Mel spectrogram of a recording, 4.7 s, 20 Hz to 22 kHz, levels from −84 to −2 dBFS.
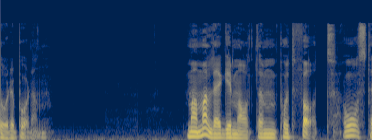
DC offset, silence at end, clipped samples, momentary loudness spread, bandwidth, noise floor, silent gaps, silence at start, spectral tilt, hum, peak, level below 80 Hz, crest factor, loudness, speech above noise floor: under 0.1%; 0 s; under 0.1%; 18 LU; 11.5 kHz; -54 dBFS; none; 0 s; -7 dB/octave; none; -4 dBFS; -50 dBFS; 18 dB; -22 LUFS; 33 dB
